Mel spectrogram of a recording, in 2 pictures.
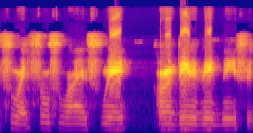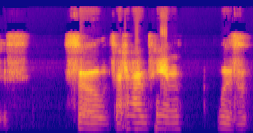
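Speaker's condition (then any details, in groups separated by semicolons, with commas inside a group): Spinal muscular atrophy; wheelchair user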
